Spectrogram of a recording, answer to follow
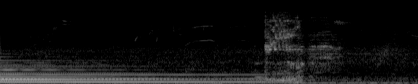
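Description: Final strummed chord on an acoustic guitar ringing out and slowly fading, then cut off with a short rustle just under three seconds in. Faint bird chirps can be heard in the background.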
